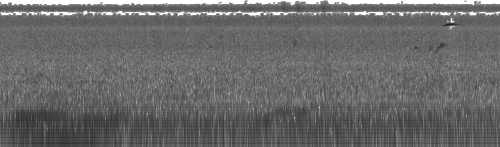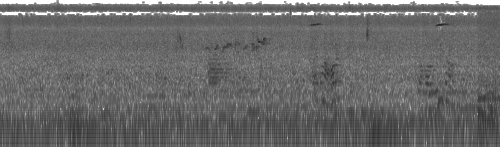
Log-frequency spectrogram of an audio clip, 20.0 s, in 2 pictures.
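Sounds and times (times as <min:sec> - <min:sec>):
steady background noise: 0:00.0 - 0:20.0
small birds chirping: 0:08.1 - 0:10.2, 0:13.2 - 0:16.9, 0:18.6 - 0:19.3.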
